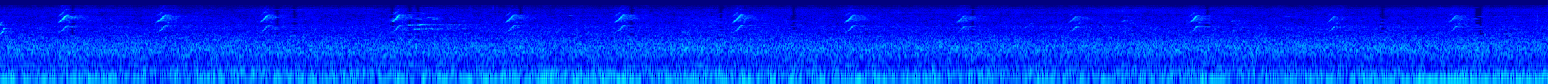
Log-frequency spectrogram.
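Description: A small bird gives a short, high chirp over and over, evenly, about three times a second, over a low steady rumble.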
